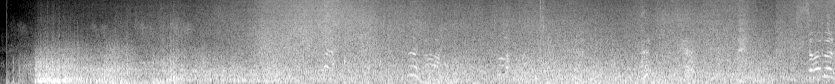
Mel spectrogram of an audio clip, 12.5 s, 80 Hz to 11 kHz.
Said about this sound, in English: We're going to get into season 3, episode 8 of The Chosen, where it does a very good job depicting what was going on with the disciples as Jesus was far away and they were caught in a storm.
